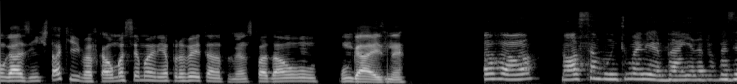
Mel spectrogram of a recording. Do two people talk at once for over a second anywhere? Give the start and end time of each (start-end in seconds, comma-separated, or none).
none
